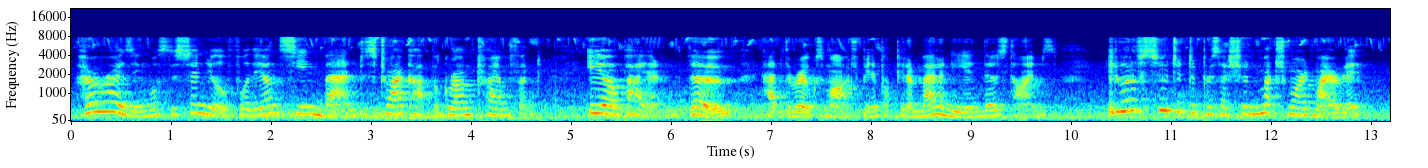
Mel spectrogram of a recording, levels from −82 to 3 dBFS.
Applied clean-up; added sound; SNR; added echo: none; Bird vocalization, bird call, bird song; 10 dB; reverberation time 2.4 s.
